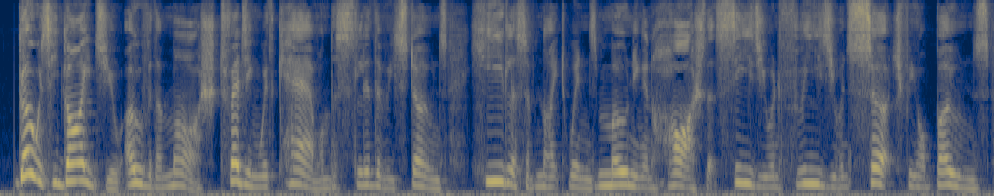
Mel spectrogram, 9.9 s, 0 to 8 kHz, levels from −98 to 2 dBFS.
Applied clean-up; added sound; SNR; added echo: none; none; none; none.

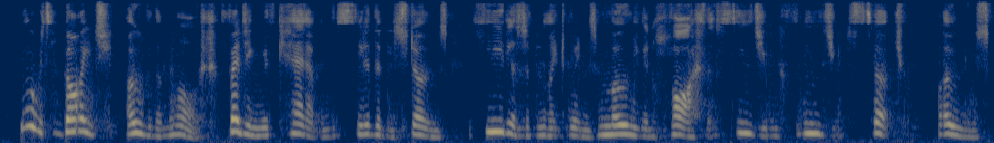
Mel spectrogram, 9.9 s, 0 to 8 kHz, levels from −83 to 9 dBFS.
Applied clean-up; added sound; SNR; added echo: neural mask model DeepFilterNet 3.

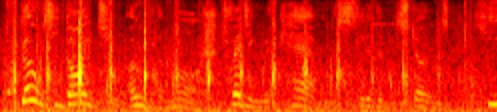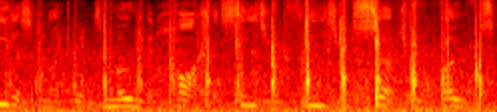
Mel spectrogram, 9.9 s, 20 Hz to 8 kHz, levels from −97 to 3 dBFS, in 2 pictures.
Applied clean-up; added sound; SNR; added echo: none; Livestock, farm animals, working animals; -2 dB; none.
